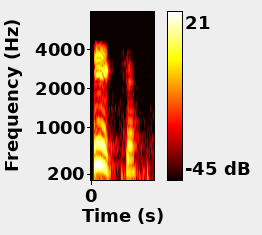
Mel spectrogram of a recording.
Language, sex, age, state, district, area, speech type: Maithili, female, 30-45, Bihar, Madhubani, urban, conversation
